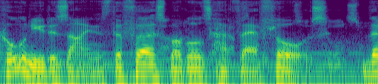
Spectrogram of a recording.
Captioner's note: in German; dubbed in English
